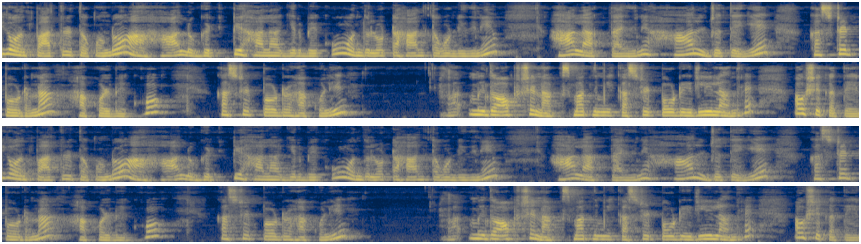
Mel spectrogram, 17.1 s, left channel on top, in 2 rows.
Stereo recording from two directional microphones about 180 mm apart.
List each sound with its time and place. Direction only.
0.0 s a woman's voice: 20° left (ahead or behind)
